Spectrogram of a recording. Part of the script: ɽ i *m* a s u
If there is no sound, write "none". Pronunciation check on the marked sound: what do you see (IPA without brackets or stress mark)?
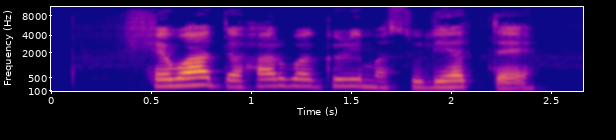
m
